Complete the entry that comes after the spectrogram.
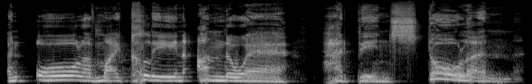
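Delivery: slow, drawn-out mock horror; dramatic reveal. Guest telling of stolen underwear, melodramatic mock horror. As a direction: stretch it out like a dreadful revelation.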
